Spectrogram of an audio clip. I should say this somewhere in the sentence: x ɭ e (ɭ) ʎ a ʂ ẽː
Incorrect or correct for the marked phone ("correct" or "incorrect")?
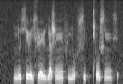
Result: correct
